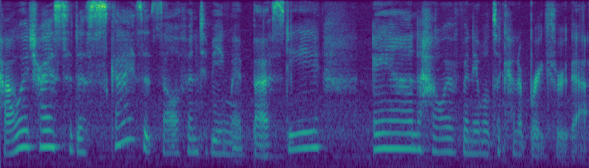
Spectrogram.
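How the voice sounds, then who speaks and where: This woman's voice sits fairly high and has lively intonation. She talks at a moderate pace with noticeable background noise. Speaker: mindset and manifestation podcast host. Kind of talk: podcast monologue. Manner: casual, chatty.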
